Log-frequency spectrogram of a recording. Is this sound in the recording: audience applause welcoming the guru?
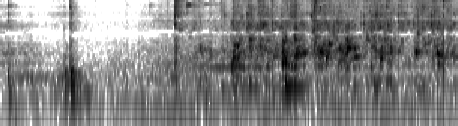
no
